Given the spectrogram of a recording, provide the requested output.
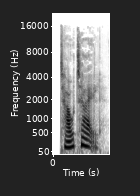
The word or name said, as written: tagtegl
